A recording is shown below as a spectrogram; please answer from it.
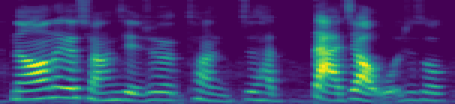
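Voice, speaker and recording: A woman, a guest in a casual chat, retelling stories in a rambling, animated way. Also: mid-range voice, fast talker.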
